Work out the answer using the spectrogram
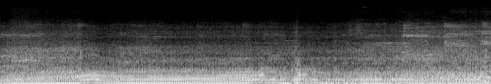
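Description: Suzuki GSX-R600 inline-four engine fitted with a new aftermarket exhaust, running and revving. Its pitch rises and falls back about a second in, then climbs for about a second and a half before dropping off near the three-second mark.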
